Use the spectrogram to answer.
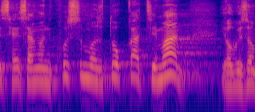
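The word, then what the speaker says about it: κόσμος: 코스모스 이 발음, 그래서 모든 세상 질서를 얘기하고 있어요.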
